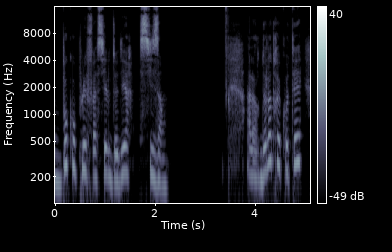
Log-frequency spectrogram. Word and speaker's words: six: consonne finale du nombre ça signifie que vous n'allez pas entendre six ou 6 mais juste si pour 8 on va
